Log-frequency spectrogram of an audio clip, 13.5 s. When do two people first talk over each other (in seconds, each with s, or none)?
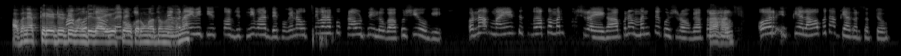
1.0 s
